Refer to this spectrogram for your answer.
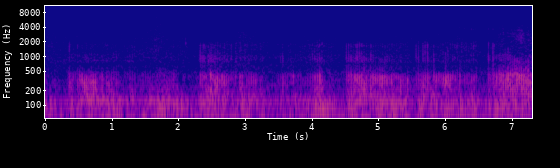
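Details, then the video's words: Male Maine Coon cat purring loudly while cuddling affectionately with his family indoors, a steady low rumbling purr in alternating inhale and exhale pulses of roughly two seconds each, no other sounds. "Best Maine Coon Cuddle Ever"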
